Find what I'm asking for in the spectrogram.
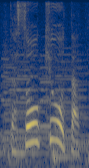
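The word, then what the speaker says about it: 打草驚蛇: 字を書いて打草強打と読みます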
